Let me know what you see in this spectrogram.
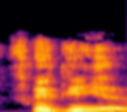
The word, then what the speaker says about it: Frege: Bon, je ne sais pas si je le dis comme en allemand. Frege, voilà, bon. Hein? On l'appelle Frege ou Frege en français. Ça s'écrit F-R-E-G, Frege.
